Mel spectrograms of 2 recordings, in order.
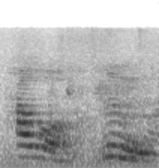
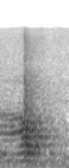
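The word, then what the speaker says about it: hour: 시간 할 때 그 시간. 하워. 아워. 이걸 읽을 때 아워라고 읽잖아.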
